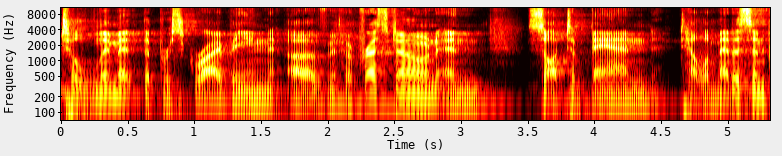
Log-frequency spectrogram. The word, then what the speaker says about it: mifepristone: It concerned, I'm going to say it, mifepristone. Did I say it correctly? – Excellent.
